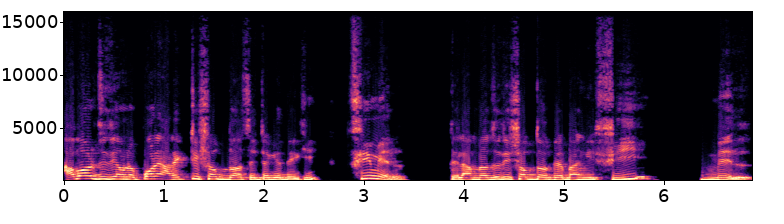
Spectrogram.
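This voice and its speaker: A Bangladeshi man teaching an English reading class, patiently spelling out letters and repeating sounds step by step. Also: high-pitched. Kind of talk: step-by-step spoken lesson.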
